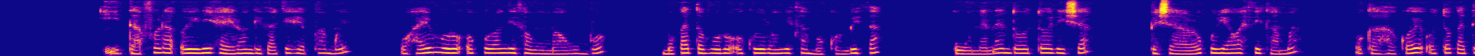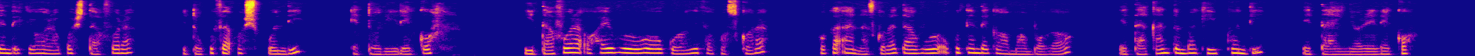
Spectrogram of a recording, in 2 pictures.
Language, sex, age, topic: Oshiwambo, female, 18-24, finance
